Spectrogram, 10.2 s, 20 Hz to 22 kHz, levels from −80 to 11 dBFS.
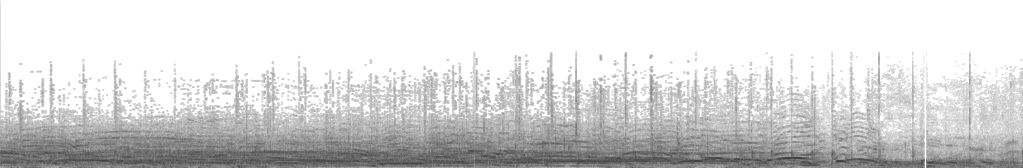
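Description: At 4.73 to 4.76 s there's a short, loud blip, and at 9.20 to 9.28 s a longer, quieter squeaky burst. Both are a corrupt frame decoded: damaged compressed data got played anyway, spraying energy at wrong frequencies, roughly two frames' worth, then five.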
